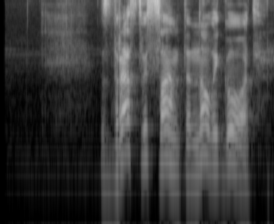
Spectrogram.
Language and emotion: Russian, positive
